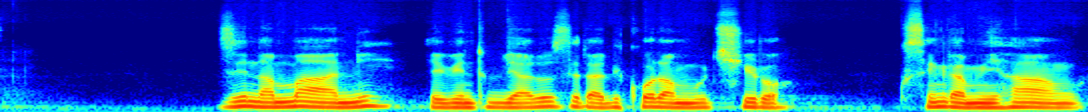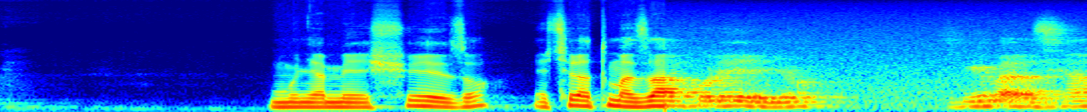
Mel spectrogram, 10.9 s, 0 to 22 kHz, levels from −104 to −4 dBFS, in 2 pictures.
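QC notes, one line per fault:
8.76–10.88 s, switch to a distant microphone: right after "munyamiishwa ezo ekiratuma" the close microphone's feed likely drops out and a farther pickup carries the speech to the end. The sound turns abruptly roomy, hollow and bass-light, about 5 dB quieter, with room noise roughly 25 dB below it.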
